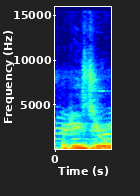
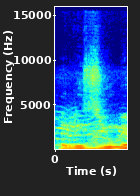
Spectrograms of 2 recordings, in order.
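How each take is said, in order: First: "रिज्यूम" ending on m; "रिज्यूम" with no final vowel; wrong pronunciation. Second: "रिज्यूमे" ending in an ay sound; "रिज्यूमे" with a final may; correct pronunciation. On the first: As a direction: say "रिज्यूम" in two syllables. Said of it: "रिज्यूम नहीं होती है". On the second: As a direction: say "रिज्यूमे" in three syllables. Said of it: "इसकी right pronunciation". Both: Shown as a demonstration.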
